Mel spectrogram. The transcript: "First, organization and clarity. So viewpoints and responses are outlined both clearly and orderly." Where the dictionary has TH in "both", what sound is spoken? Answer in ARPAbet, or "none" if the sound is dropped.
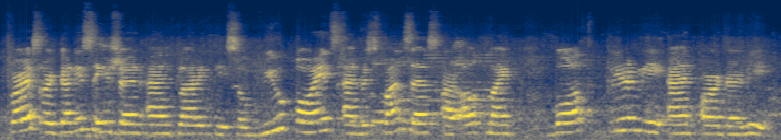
T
